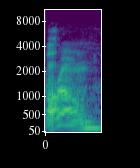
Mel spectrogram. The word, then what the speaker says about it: RON: It's the RON. – The RON? – R-O-N. – Long O.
